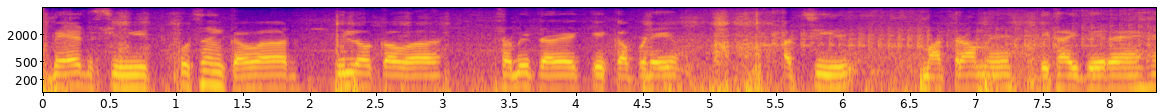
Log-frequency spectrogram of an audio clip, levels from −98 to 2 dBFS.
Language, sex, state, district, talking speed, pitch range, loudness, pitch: Hindi, male, Rajasthan, Bikaner, 120 wpm, 120-130 Hz, -12 LUFS, 125 Hz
